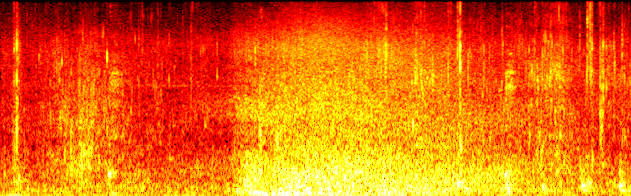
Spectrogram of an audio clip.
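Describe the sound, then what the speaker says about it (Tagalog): Big ocean waves crash and surge around a small outrigger boat on the sea in the Philippines. A loud, continuous rush of water builds after a few seconds, with gusty wind buffeting the microphone and occasional knocks on the hull. "Malaki pa rin ang bagsak ng alon mga guys."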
